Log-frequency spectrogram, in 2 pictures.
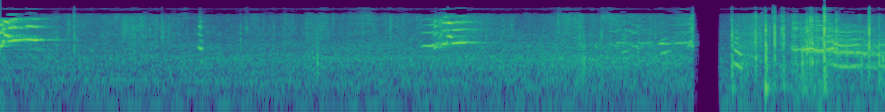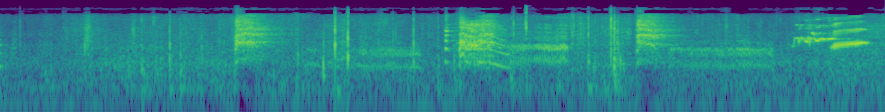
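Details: Rainbow lorikeets, wild birds that come regularly to feed on raw sugar, make harsh buzzy screeches and brief shrill whistled squeaks, with clicks and a short break in the middle.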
